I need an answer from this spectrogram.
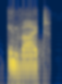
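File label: "invite", Indian English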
